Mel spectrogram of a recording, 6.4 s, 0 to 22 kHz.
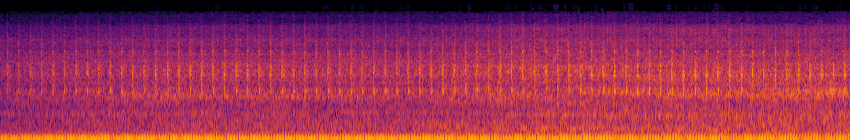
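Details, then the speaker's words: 2015 C7 Corvette Z51, six-speed manual, Edelbrock supercharged, 80,000 miles, idling: sharp quick ticking in step with engine speed over deep V8 rumble; owner suspects AFM lifter failure on cylinder 7, driver side, though it sounds like it's from the front. "yeah actually it sounds like it's uh coming from up front not in the back"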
